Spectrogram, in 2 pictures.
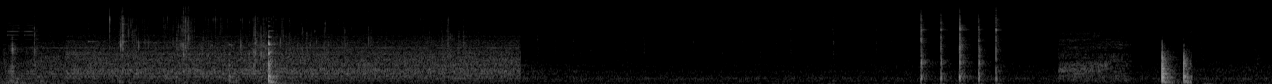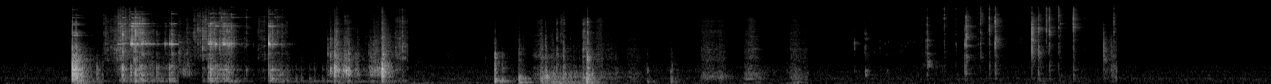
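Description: Glassware and kitchen tableware clinking and knocking as a tall sundae glass is handled and filled with ice. The knocks come in scattered clusters, the loudest a run of ringing glassy clinks midway. A steady hiss in the first few seconds cuts off suddenly.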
